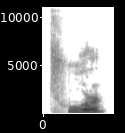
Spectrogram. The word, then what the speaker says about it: tour: And tour, this is that long O plus R.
